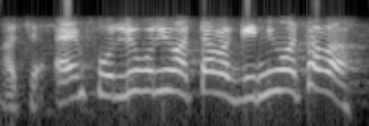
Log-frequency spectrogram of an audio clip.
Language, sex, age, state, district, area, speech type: Sindhi, female, 45-60, Maharashtra, Mumbai Suburban, urban, conversation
